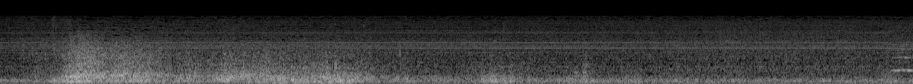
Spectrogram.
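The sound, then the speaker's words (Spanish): Thunder gives a low, broad rumble that swells early on, then eases into a steady, noisy background. “Sí, está tronando.”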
